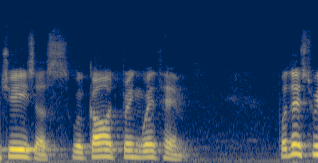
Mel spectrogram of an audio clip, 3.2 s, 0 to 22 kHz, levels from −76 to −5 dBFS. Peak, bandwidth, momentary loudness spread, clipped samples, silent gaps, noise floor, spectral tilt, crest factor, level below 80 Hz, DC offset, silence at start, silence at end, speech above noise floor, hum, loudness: -2 dBFS; 9.4 kHz; 11 LU; under 0.1%; none; -50 dBFS; -7 dB/octave; 16 dB; -50 dBFS; under 0.1%; 0 s; 0 s; 33 dB; none; -18 LUFS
